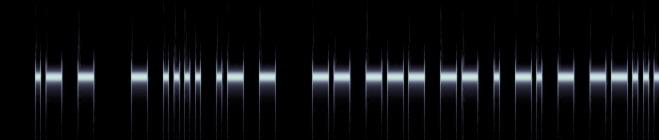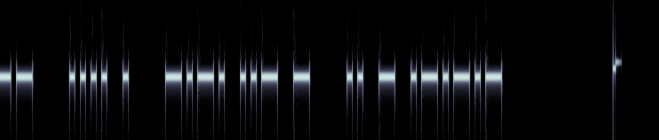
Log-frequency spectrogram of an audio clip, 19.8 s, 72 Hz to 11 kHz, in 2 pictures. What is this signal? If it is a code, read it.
Morse code, heard as a keyed tone, about 16 wpm, 700 Hz. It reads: AT THAT MOMENT, HE CUT IT.
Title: Sentences from Top 1000 Words - Review Part 1 - 15wpm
